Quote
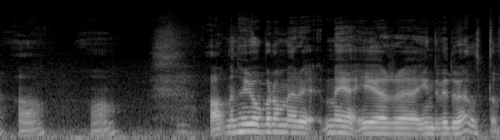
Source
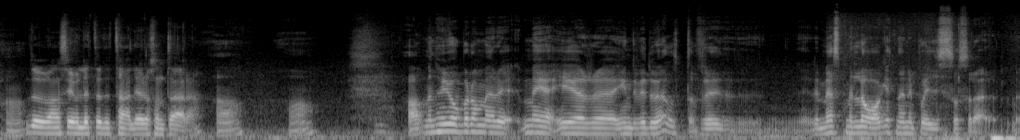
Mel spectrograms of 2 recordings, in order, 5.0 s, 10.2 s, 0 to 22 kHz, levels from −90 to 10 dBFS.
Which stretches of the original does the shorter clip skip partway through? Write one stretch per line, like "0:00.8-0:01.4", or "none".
none

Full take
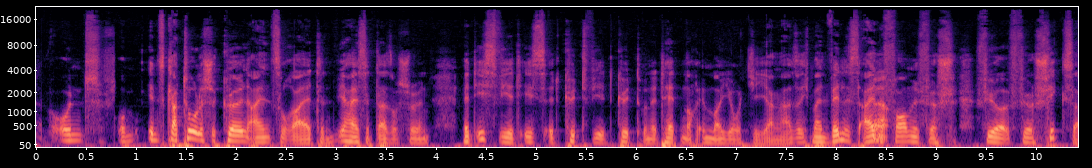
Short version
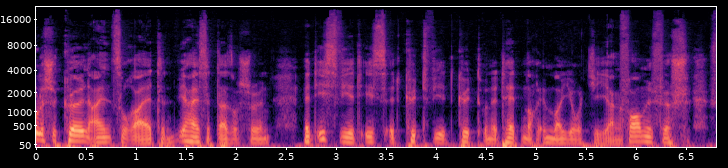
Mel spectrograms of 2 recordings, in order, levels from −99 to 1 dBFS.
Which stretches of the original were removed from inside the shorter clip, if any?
0:07.4-0:08.5

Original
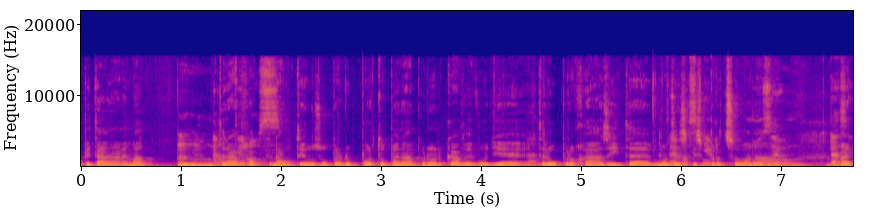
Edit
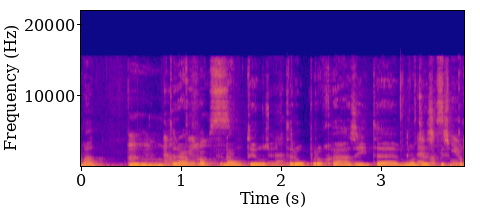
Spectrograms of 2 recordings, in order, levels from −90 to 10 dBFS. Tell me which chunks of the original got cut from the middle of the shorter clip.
0:02.4-0:04.4

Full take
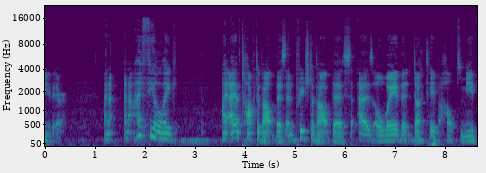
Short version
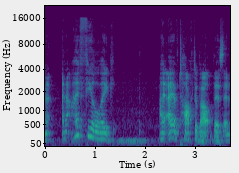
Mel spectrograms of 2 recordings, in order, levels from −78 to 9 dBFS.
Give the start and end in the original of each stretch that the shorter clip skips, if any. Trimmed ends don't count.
none

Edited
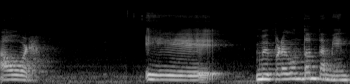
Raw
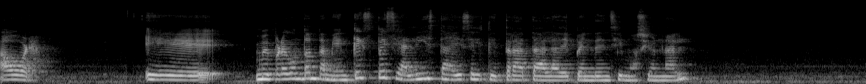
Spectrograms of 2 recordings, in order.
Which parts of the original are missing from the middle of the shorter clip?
none

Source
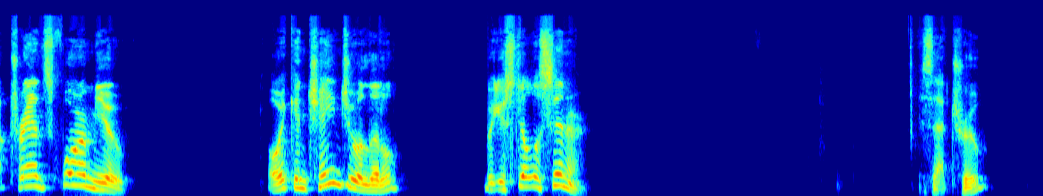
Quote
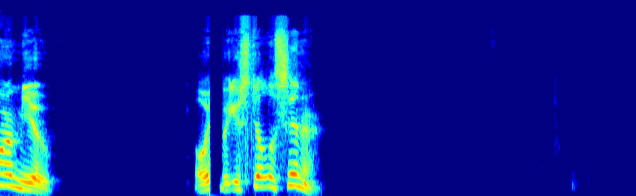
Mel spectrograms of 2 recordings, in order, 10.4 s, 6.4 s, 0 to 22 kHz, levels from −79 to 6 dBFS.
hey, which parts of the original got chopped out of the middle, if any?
0:02.8-0:04.8

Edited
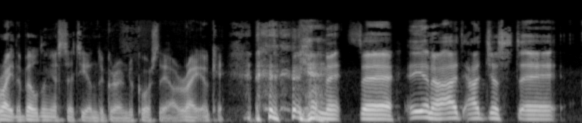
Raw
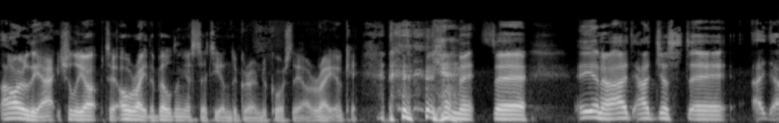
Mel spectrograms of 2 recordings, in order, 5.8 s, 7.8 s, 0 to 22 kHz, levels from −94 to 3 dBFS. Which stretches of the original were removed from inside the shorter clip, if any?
0:05.3-0:05.7

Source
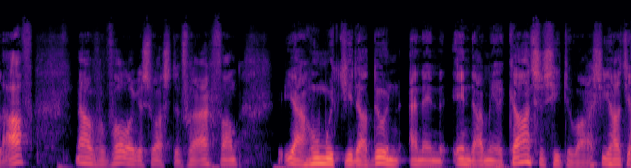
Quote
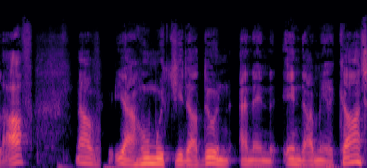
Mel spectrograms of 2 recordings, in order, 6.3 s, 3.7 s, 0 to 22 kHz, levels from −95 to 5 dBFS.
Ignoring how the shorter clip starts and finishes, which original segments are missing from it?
0:01.0-0:02.7

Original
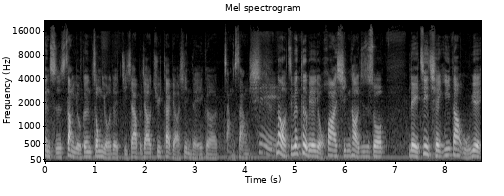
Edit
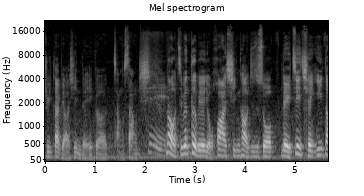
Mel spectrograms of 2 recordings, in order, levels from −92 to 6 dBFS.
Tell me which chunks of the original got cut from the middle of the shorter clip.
0:06.8-0:07.2

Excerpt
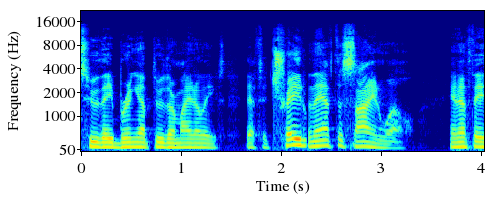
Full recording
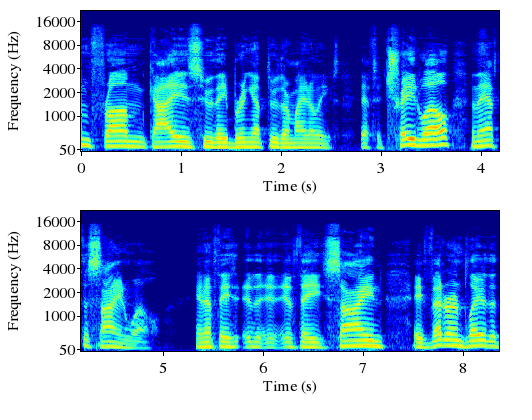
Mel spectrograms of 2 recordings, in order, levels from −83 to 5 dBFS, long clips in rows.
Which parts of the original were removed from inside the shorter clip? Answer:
0:03.4-0:03.8

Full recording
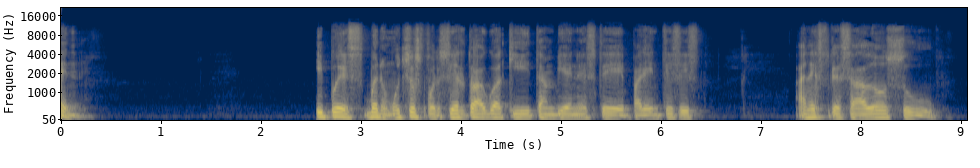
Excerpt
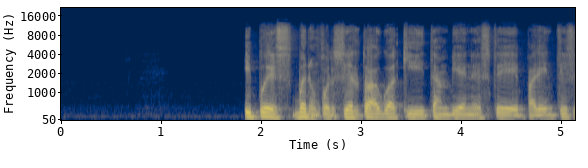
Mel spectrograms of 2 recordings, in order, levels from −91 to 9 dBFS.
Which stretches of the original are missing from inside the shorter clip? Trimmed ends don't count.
0:03.3-0:03.6

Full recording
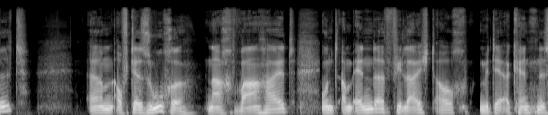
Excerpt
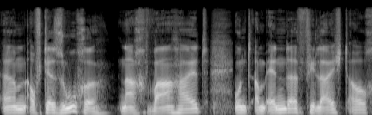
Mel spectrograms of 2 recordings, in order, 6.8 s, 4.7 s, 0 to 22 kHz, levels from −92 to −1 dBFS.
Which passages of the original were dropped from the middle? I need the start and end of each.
none

